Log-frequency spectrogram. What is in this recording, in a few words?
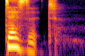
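"desert" British English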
